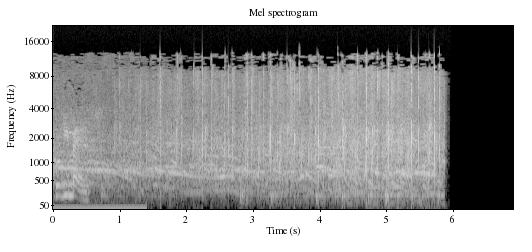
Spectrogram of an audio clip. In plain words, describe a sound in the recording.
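Young men shout in celebration outdoors.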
